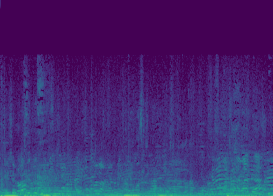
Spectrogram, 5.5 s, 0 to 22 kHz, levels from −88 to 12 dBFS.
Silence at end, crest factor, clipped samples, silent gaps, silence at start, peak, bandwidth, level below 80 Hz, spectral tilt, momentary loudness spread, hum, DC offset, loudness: 0 s; 14 dB; under 0.1%; none; 0 s; -10 dBFS; 13.5 kHz; -36 dBFS; -7.5 dB/octave; 10 LU; none; under 0.1%; -26 LUFS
